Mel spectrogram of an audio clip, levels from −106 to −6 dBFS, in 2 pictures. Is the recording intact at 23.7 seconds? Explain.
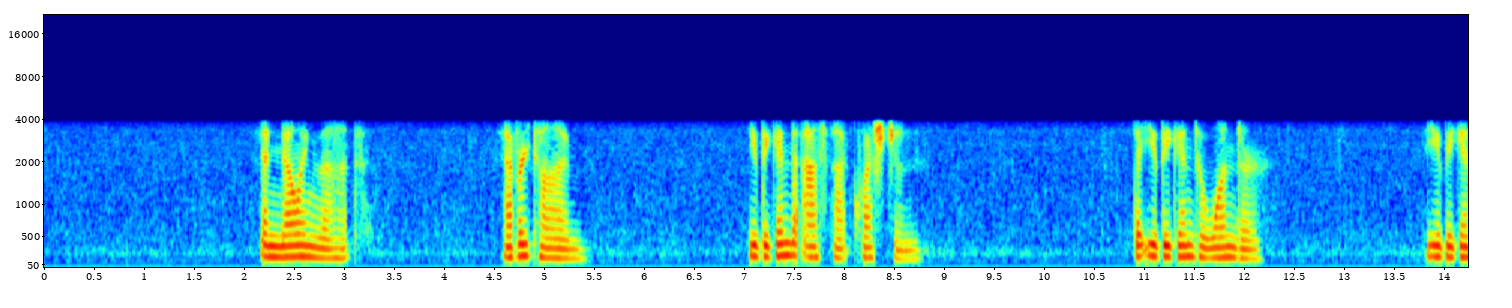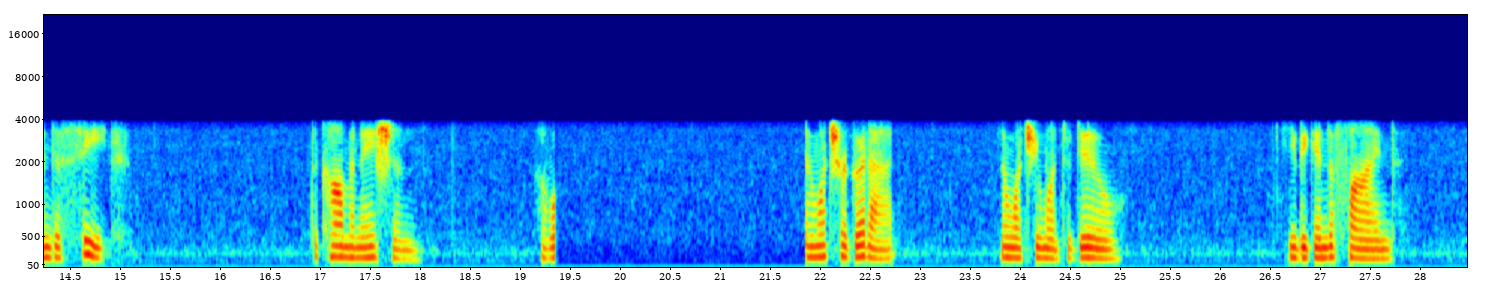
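No, the AMR narrowband mobile codec runs throughout, coding the speech very coarsely, consistent with about 5.9 kbps, so at 23.7 seconds it sounds buzzy and synthetic, with nothing above 3.8 kHz.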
